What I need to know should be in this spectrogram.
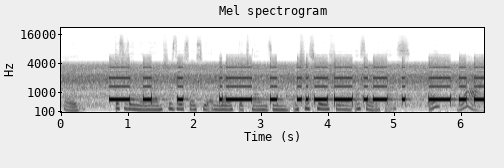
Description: Beeps of irregular length, with speech in English. There is no code.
